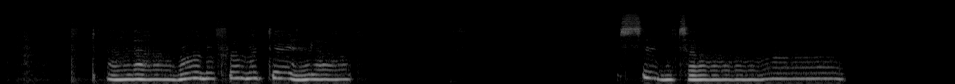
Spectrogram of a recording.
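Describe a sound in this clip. A young woman talks calmly into a microphone.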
